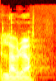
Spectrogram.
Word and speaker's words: Laureato: Men deras mest kända modeller är Laureato. Ja. Hur uttalar man grejerna? – Laureato.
